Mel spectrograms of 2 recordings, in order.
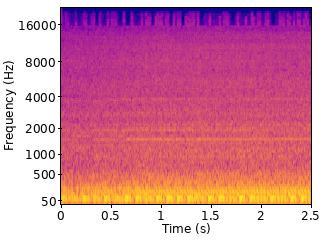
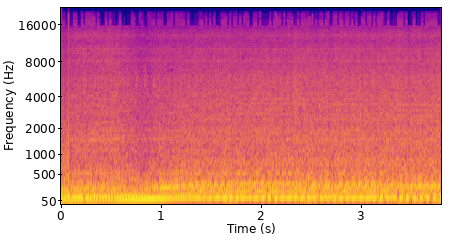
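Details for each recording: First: Toyota truck with swapped 3.4L engine after new plugs and wires, warming up, some exhaust leak noise; deep idle with a faint occasional stumble, misfire traced to cheap aftermarket coils, owner first suspected a wet-plug injector on one bank. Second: Toyota truck with a swapped 3.4L engine, after replacing cheap aftermarket ignition coils with OEM ones: revs up and settles back cleanly with no stumble or misfire, though a large exhaust leak adds loud puffing. Misfire fixed.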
